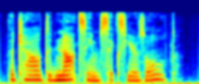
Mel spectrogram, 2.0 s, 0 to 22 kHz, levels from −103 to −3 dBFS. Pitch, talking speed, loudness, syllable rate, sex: 205 Hz, 240 wpm, -17 LUFS, 5.0 syllables/s, female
